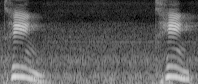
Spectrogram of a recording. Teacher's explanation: the tongue tip is used either between the teeth और close to the upper teeth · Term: डेंटल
